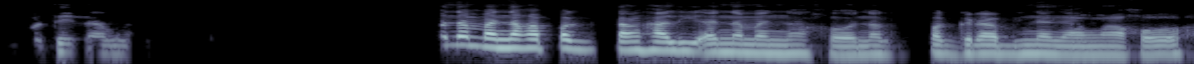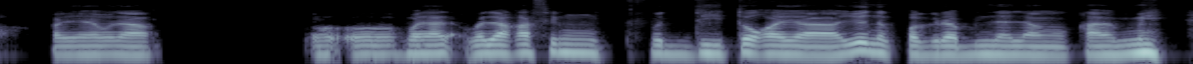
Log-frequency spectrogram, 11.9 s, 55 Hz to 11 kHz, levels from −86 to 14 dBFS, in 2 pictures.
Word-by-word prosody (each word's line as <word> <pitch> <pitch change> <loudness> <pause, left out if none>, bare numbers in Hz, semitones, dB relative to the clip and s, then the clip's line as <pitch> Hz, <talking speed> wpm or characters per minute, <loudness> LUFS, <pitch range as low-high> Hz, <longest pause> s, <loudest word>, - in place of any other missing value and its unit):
Buti 150 -2 -10
nam 130 -2 -11 1.5
Oo - - -1
naman 230 -5 +7
nakapagtanghalian 180 -6 +3
naman 140 -2 +1
ako, 125 -2 -3
nagpa 125 +2 -5
grab 135 -1 +1
nalang 125 -2 -2
ako 125 +2 -2 0.3
kaya 125 +1 -3
wala, 120 -1 -1 0.8
oo 130 0 -5
wala 135 +1 -1
wala 135 +3 +2
kasing 145 0 -2 0.2
food 130 -2 -6
dito 135 +1 -1
kaya 125 -2 +2
'yun 160 0 +3
nagpag 125 -2 -3
grab 125 -1 0
nalang 125 -2 -2
kami. 125 +4 +2
130 Hz, 125 wpm, -25 LUFS, 125-145 Hz, 1.5 s, naman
